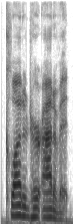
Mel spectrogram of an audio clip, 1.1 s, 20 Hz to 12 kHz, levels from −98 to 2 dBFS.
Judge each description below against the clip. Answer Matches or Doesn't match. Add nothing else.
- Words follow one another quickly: Matches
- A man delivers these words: Matches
